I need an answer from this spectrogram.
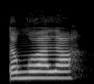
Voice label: "taqu-aláa", apatani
